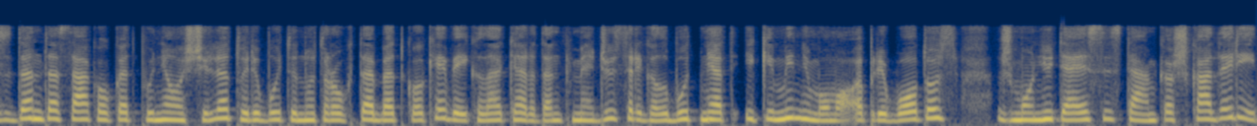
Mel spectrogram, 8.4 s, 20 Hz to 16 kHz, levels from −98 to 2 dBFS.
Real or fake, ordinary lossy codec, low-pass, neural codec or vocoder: fake; AAC, 64 kbps; 7.2 kHz; codec, 16 kHz, 1 kbps, X-Codec, HuBERT features, trained on LibriSpeech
